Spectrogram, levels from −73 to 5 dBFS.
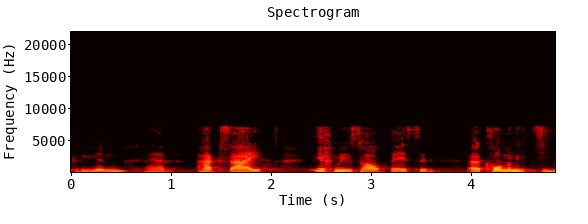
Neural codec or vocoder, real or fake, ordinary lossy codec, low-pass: codec, 16 kHz, 1.1 kbps, Voila-Tokenizer; fake; MP3, 64 kbps; 7.2 kHz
